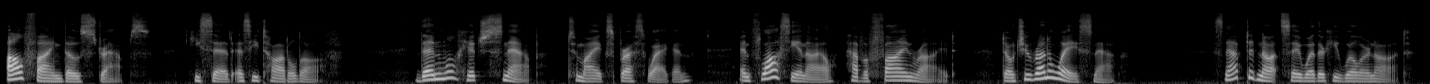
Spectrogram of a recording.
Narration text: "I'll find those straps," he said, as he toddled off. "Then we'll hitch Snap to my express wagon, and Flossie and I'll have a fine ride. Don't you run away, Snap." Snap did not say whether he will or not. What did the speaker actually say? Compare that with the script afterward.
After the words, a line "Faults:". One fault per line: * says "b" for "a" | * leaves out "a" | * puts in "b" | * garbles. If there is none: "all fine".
"I'll find those straps," he said, as he toddled off. "Then we'll hitch Snap to my express wagon, and Flossie and I'll have a fine ride. Don't you run away, Snap." Snap did not say whether he will or not.
Faults:
all fine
